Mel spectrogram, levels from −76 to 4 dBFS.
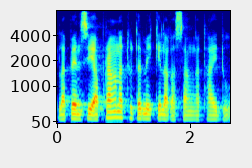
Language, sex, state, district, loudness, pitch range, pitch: Karbi, male, Assam, Karbi Anglong, -21 LUFS, 110-130 Hz, 120 Hz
